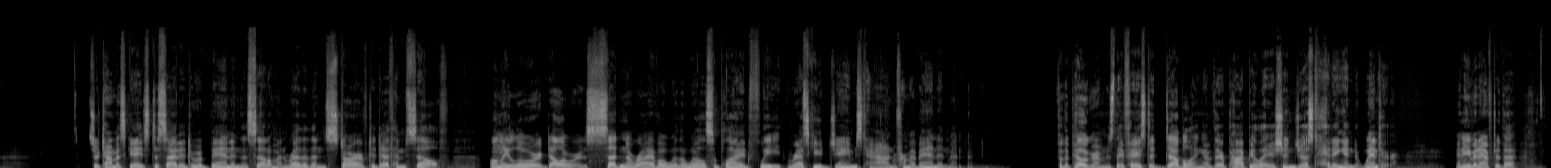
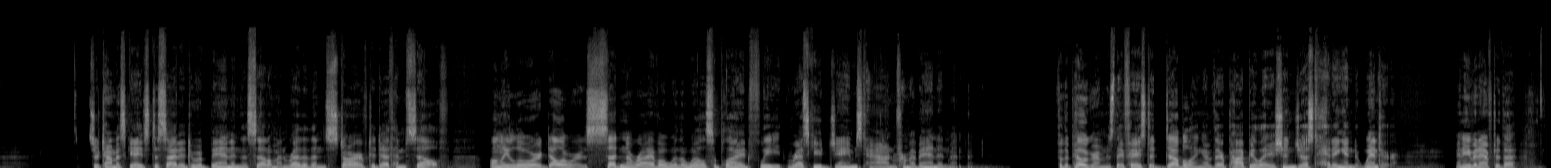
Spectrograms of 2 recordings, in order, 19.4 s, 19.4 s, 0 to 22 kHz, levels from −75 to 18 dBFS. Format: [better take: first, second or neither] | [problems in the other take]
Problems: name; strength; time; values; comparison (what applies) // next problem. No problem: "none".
neither | none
